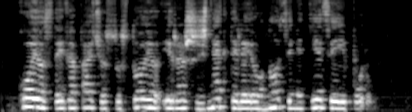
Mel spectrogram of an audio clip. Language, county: Lithuanian, Vilnius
